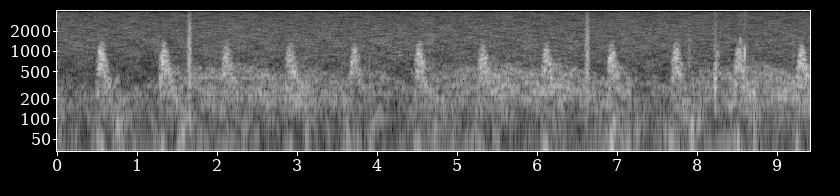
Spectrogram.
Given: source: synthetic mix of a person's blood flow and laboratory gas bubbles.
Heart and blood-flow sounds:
Doppler ultrasound of blood flow; subclavian vein
8.20-8.30 s: bubbles
8.50-8.63 s: bubbles
From the record:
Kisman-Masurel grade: 123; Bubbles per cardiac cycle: 1 to 2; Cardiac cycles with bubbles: 10 to 50%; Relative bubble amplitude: loud (0.450 to 0.775); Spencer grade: 2 (many but less than half of the cardiac periods contain bubble signals, singularly or in groups); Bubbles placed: anywhere in the cardiac cycle

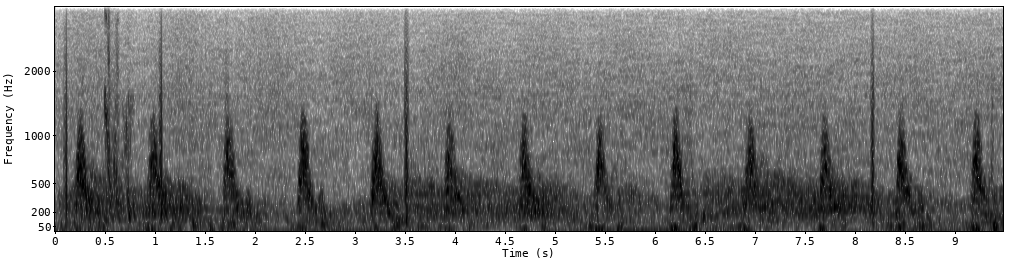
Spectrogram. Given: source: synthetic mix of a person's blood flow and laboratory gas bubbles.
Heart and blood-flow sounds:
Doppler ultrasound of blood flow; subclavian vein
0.48-0.82 s: bubbles
0.92-1.03 s: bubbles
From the record:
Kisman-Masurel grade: 211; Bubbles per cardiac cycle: several, 3 to 8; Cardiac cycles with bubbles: 1 to 10%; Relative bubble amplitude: barely perceptible (0.100 to 0.250); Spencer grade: 1 (occasional bubble signal discernible with the cardiac motion signal, with majority of cardiac periods free of bubbles); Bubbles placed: anywhere in the cardiac cycle

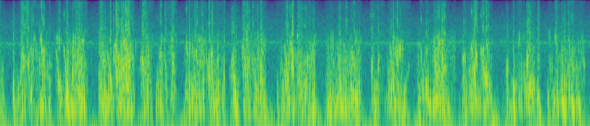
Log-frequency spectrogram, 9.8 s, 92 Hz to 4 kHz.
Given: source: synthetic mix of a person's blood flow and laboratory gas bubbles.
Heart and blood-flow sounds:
Doppler ultrasound of blood flow; precordium
0.00-0.09 s: bubbles
0.18-0.88 s: bubbles
0.91-1.47 s: bubbles
1.61-2.95 s: bubbles
3.06-4.46 s: bubbles
4.59-5.30 s: bubbles
5.40-6.04 s: bubbles
6.16-6.83 s: bubbles
6.98-7.61 s: bubbles
7.69-8.22 s: bubbles
8.41-9.04 s: bubbles
9.10-9.76 s: bubbles
From the record:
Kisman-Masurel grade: 444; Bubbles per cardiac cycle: continuous sound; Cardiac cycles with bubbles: 100%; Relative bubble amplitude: maximal (0.775 to 0.999); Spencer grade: 4 (maximum detectable bubble signal sounding continuously throughout systole and diastole of every cardiac period, and overriding the amplitude of the normal cardiac signals); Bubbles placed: anywhere in the cardiac cycle

